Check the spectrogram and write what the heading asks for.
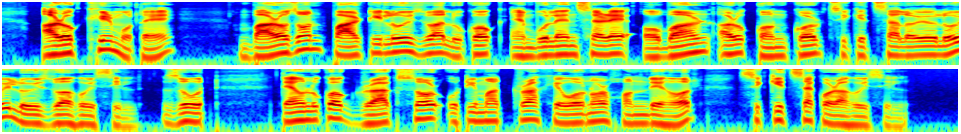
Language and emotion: Assamese, neutral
